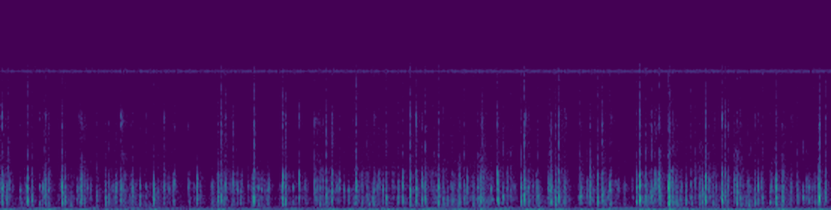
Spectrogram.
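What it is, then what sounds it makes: Plastic computer keyboard. Fingertips rapidly tap and type on a full-size black plastic computer keyboard with hollow keycaps. A steady stream of short, hollow plastic clicks with a bright edge lasts throughout, each dying away almost instantly, over a faint continuous low hum.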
